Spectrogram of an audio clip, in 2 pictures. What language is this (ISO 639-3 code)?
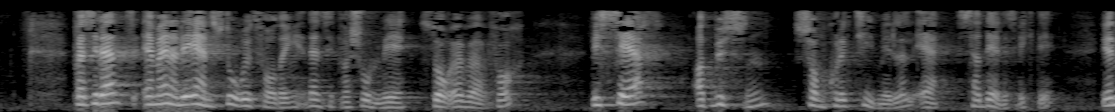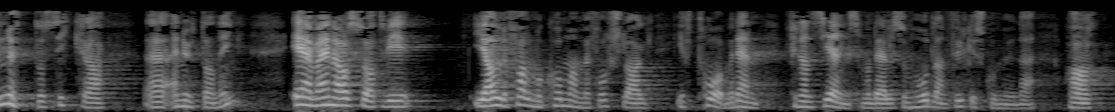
nno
